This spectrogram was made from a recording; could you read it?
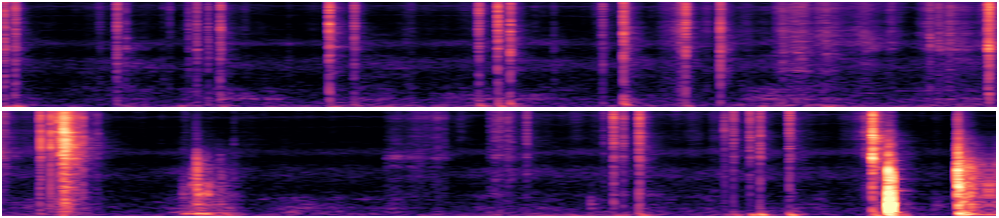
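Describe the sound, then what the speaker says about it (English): A smooth knife peels mini sweet potatoes, or yams, in short scraping strokes. The strokes come close and in irregular bursts with quiet gaps between them. "So I'm going to take this knife and start peeling"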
